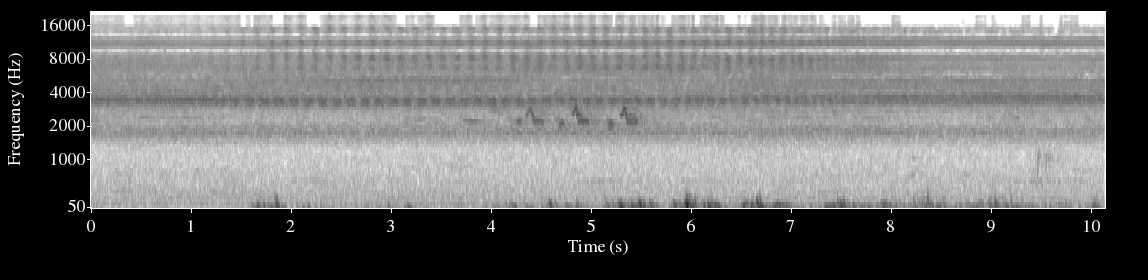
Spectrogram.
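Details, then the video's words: In dry-season dipterocarp woodland, cicadas keep up a continuous piercing, metallic drone. Repeated low gusts of wind thud underneath the whole time, and a short run of soft bird chirps sounds midway. "เสียงจั๊กจั่น สายลม ในป่าเต็งรังยามหน้าแล้ง"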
